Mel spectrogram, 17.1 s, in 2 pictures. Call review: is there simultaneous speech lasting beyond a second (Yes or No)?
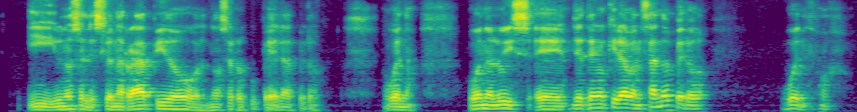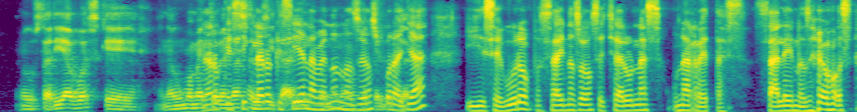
Yes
